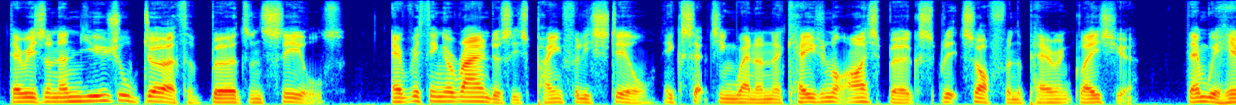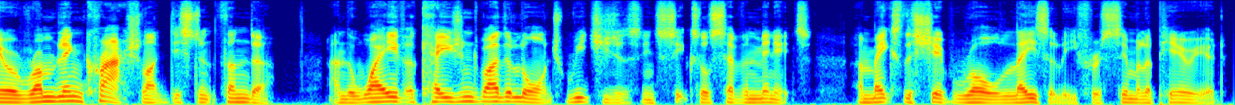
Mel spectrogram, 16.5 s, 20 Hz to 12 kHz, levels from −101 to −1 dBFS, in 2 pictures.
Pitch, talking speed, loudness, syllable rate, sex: 120 Hz, 215 wpm, -22 LUFS, 6.2 syllables/s, male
